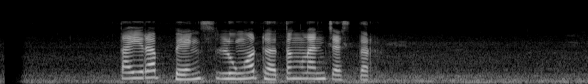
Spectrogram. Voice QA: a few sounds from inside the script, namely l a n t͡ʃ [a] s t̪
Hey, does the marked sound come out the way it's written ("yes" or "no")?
no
